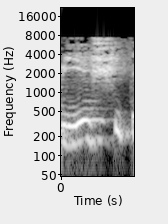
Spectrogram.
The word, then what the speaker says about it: ieșit: Cuvântul era însă pronunțat în mod sigur ieșit exact ca astăzi,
